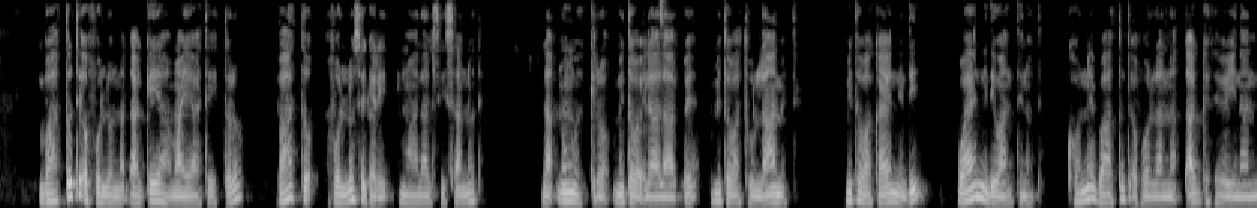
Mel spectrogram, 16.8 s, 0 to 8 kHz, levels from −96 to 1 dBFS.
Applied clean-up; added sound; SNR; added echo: neural mask model Resemble Enhance denoiser.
